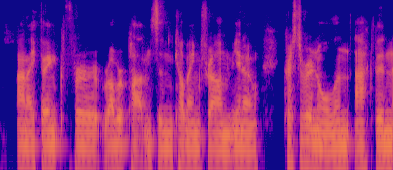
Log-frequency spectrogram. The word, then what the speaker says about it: Pattinson: Adam has a bit of a culty accent, so whenever he says Robert Pattinson in Robert Patterson, he means Robert Pattinson, but yeah.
